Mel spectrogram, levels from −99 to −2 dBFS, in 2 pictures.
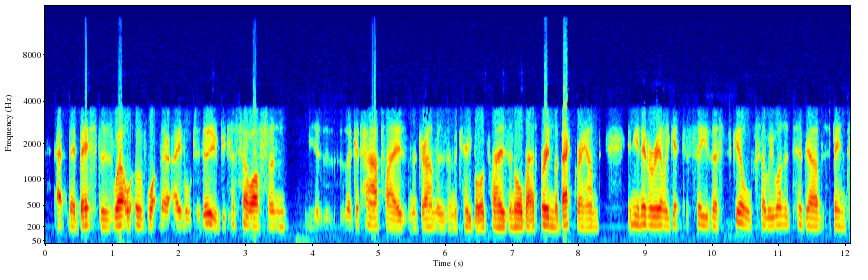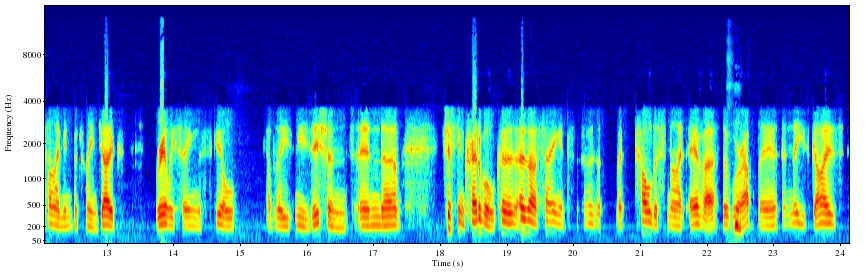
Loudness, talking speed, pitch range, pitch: -20 LUFS, 205 wpm, 100-115 Hz, 110 Hz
